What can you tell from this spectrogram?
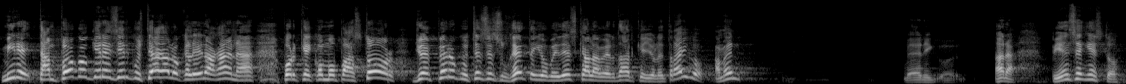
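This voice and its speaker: A man preaching a sermon as pastor, animated and joking as he tells personal stories to his congregation. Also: extremely high pitch, normal speed.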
